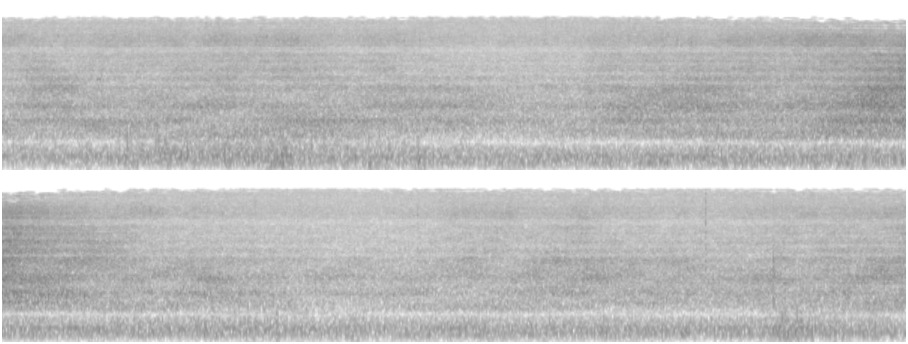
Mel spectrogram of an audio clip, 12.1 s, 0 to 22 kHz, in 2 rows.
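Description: Deutz-Fahr Topliner 4065 HTS combine harvester running steadily under load as it threshes spring barley, while its unloading auger empties grain into a trailer alongside.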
